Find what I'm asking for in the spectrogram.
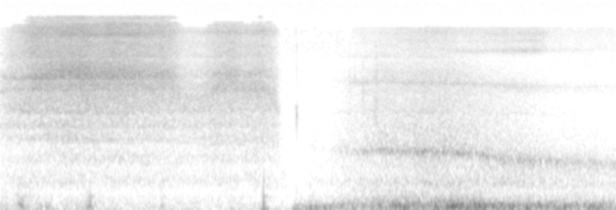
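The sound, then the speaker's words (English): A person takes a deep breath: a long, soft, airy rush of breathing that swells, dips briefly, then continues fuller, with no talking. “That's the deepest breath.”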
